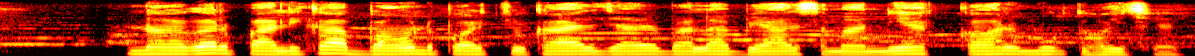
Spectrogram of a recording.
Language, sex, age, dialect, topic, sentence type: Maithili, male, 18-24, Eastern / Thethi, banking, statement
